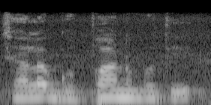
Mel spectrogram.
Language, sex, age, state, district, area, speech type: Telugu, male, 18-30, Andhra Pradesh, Kurnool, urban, spontaneous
